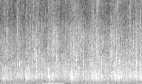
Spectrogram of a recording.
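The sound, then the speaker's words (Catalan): An audience in Sitges breaks into general applause as the festival proclamation speaker reaches the foot of the stage near the palm tree: a dense, steady wash of many hands clapping at an even loudness throughout, with no voices standing out. “Aplaudiments generals.”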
